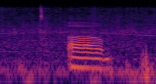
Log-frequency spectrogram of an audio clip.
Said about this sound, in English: You all hear some noises in the background. It's raining. I'm outside enjoying this rain.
